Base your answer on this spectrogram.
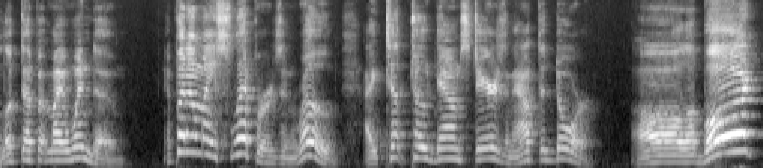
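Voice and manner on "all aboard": loud, slow call of "All aboard". A narrator's reading. Conductor calling the child aboard, loud and drawn out. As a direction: boom it down the platform. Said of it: "the conductor cried out".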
